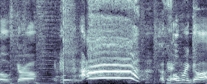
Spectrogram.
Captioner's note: cork pops and screams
